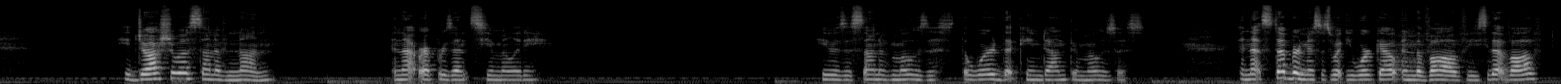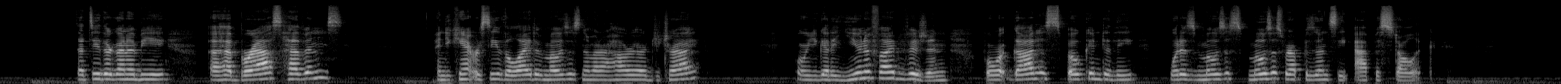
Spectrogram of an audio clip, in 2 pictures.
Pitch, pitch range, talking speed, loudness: 215 Hz, 180-235 Hz, 150 wpm, -27 LUFS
